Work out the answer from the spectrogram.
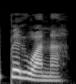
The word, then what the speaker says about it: peruana: if male and Soy peruana. if female. There are no accents, so the stress naturally falls on the second to last syllable.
